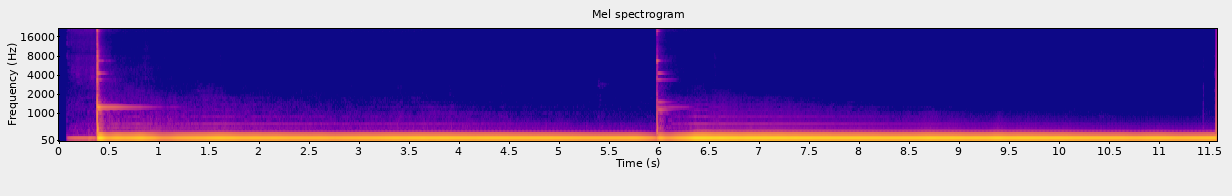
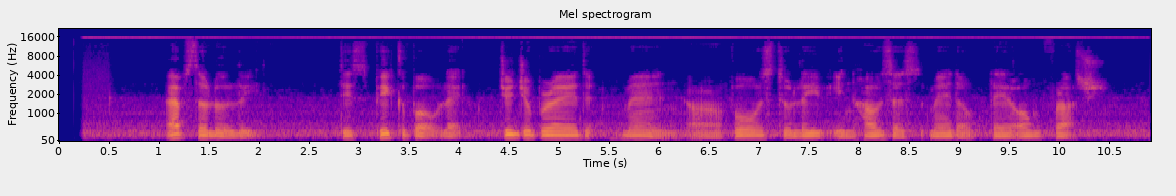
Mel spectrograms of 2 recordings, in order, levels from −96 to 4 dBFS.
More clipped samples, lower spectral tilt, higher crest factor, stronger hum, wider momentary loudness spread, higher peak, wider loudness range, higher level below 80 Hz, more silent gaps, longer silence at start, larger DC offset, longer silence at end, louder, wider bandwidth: neither; first, -9.5 dB/octave vs -6 dB/octave; second, 12 dB vs 22 dB; neither; second, 7 LU vs 17 LU; first, 0 dBFS vs -12 dBFS; about the same, 5 LU vs 3 LU; first, -56 dBFS vs -84 dBFS; neither; about the same, 0.3 s vs 0.25 s; neither; about the same, 0 s vs 0 s; first, -13 LUFS vs -34 LUFS; second, 1.7 kHz vs 16 kHz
